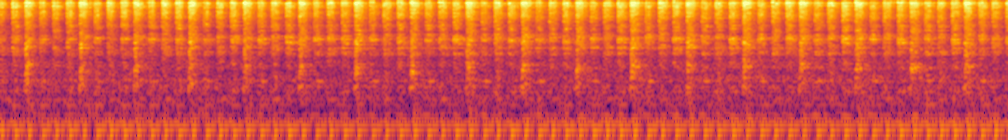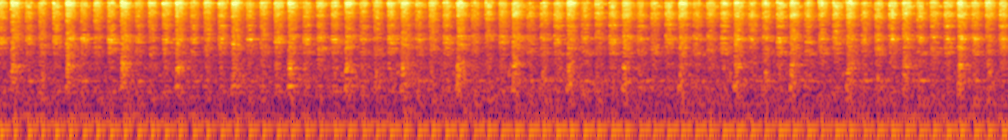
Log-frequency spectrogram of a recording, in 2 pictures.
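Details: Super M tractor at startup, camera walked around the engine: steady low idle with sharp regular tapping, three or four per second, puffing with the exhaust; cracked manifold first suspected, manifold gasket now believed; exhaust manifold gasket leak.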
